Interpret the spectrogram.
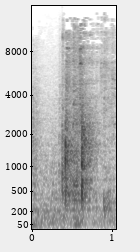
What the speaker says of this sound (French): je vais finir de ranger ma vaisselle, ma cuisine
